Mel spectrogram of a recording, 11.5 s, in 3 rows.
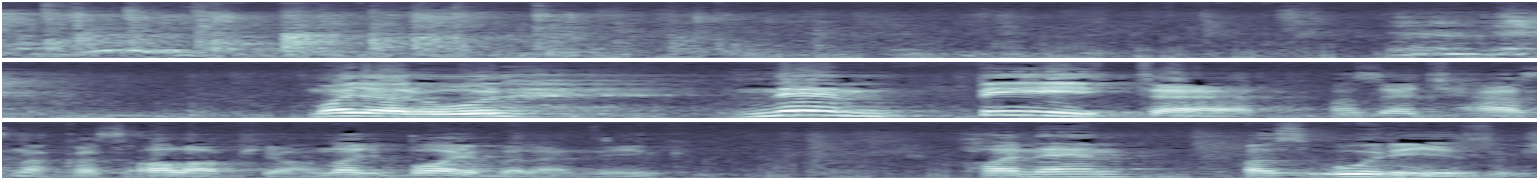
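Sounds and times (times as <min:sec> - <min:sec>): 
applause: 0:00.0 - 0:02.2
speech: 0:04.6 - 0:09.5, 0:10.1 - 0:11.5.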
